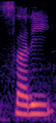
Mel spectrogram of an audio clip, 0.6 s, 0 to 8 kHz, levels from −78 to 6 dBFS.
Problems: none marked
